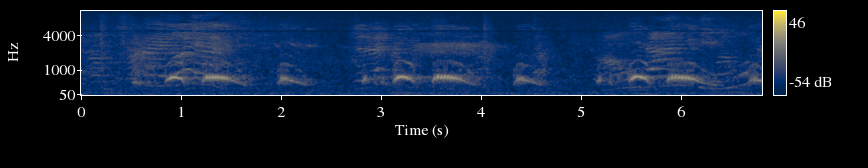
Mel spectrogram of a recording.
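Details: Cooing of Malaysian zebra doves, two females suited to breeding, in chiêu gù and thúc gù styles: three clear rolling coo phrases of quick, slightly falling notes, repeated about every two seconds, with faint voices in the background.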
